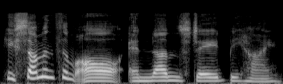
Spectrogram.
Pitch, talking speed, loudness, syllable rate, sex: 185 Hz, 170 wpm, -18 LUFS, 4.1 syllables/s, female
